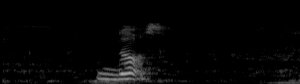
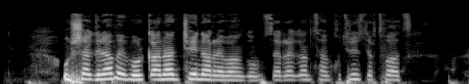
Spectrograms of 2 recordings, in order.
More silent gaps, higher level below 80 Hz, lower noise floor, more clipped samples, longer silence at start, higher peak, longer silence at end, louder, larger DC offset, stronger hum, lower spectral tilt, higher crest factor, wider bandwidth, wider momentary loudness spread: neither; second, -66 dBFS vs -32 dBFS; first, -66 dBFS vs -34 dBFS; neither; first, 0.95 s vs 0.25 s; second, -20 dBFS vs 0 dBFS; second, 0 s vs 0.15 s; second, -35 LUFS vs -14 LUFS; neither; neither; second, -4 dB/octave vs -5.5 dB/octave; first, 20 dB vs 14 dB; second, 7.4 kHz vs 11.5 kHz; first, 27 LU vs 12 LU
